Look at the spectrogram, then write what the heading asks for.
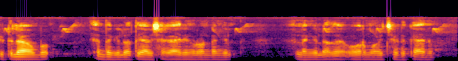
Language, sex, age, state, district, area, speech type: Malayalam, male, 60+, Kerala, Alappuzha, rural, spontaneous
